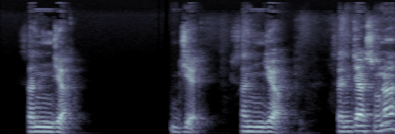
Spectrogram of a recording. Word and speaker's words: संज्ञा: संज्ञा, जय, संज्ञा। संज्ञा सुना है नाम कभी? जैसे से, ये अनुस्वार है, इसके ऊपर आपको अनुस्वार दिख रहा होगा। संग, नाक से आवाज आ रही है अनुस्वार से।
